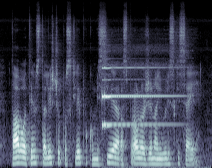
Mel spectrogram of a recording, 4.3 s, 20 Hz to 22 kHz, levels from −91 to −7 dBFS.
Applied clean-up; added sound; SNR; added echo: none; Keyboard (musical); 3 dB; none.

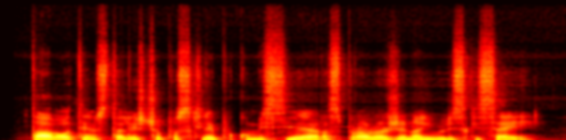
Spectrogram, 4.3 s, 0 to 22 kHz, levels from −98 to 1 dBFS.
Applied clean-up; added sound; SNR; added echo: neural mask model DeepFilterNet 3.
